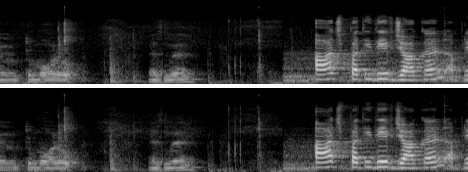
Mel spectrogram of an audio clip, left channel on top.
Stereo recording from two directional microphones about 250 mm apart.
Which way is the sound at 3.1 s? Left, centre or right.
Centre.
